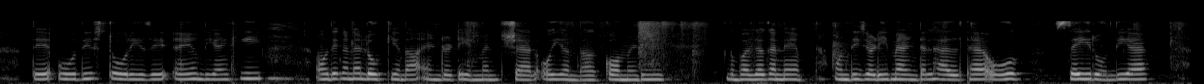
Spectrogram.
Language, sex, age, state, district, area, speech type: Dogri, female, 18-30, Jammu and Kashmir, Samba, rural, spontaneous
